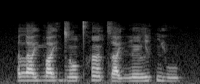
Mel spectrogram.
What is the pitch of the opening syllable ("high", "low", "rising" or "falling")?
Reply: high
